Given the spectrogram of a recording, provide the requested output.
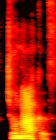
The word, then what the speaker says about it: Chonacas: And I saw a lot of your info, but no pronunciation of the name. So I'm like, I'm looking at it. Chonacas.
